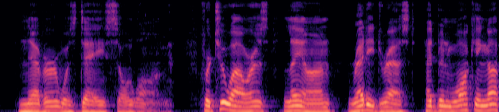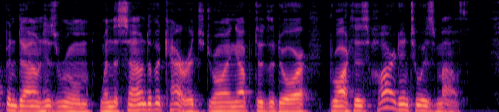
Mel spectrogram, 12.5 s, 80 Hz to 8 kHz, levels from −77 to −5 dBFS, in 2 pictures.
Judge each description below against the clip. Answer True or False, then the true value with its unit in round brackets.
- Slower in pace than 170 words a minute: False (175 wpm)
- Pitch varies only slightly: False (4.0 semitones)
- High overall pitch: False (120 Hz)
